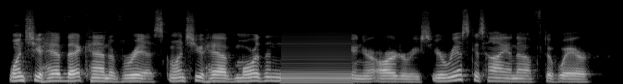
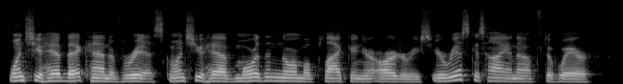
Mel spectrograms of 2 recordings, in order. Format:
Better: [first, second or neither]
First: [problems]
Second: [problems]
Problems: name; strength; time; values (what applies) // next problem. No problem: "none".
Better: second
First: audio freezing; at 3 s for 0.5 s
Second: none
